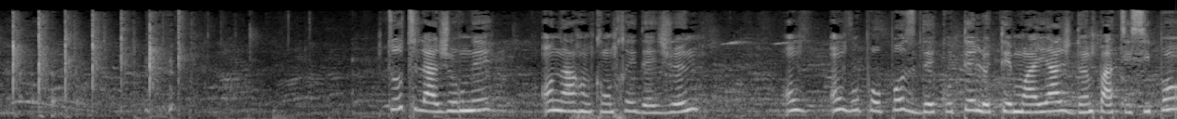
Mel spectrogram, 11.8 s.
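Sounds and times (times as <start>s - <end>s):
audience applause: 0.0s - 2.0s
speech: 3.9s - 7.2s, 7.9s - 11.7s.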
